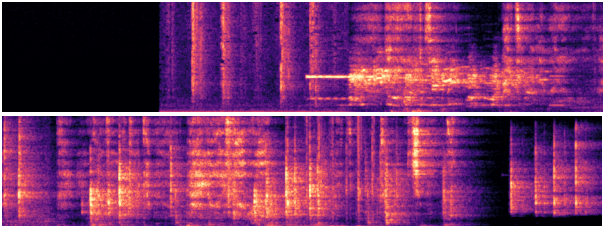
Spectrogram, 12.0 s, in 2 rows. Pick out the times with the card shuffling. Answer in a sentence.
The card shuffling can be heard from 1.6 to 3.5 s and from 9.1 to 9.9 s.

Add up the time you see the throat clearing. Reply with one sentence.
You can hear the throat clearing for 3 seconds altogether.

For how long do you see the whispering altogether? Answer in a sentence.
The whispering can be heard for 7 seconds in total.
